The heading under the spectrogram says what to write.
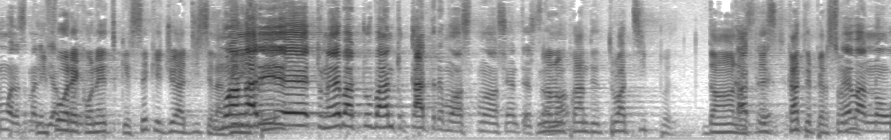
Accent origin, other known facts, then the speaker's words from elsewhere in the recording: Lubumbashi, Haut-Katanga, DR Congo; Je suis de Lumbashi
